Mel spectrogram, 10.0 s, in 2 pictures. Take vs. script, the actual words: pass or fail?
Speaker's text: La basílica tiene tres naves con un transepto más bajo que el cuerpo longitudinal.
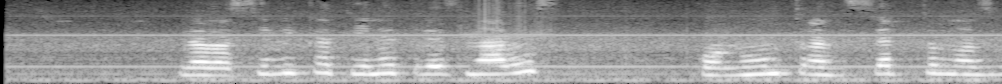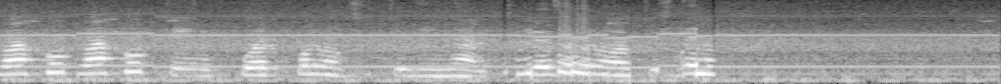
fail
